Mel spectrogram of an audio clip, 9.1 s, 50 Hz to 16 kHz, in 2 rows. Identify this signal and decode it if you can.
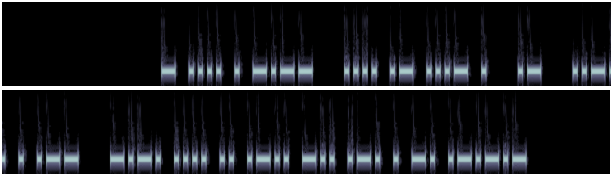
Morse code, heard as a keyed tone, about 36 wpm, 700 Hz. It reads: THEY HAVE A FEW CHILDREN.
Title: Sentences from Top 1000 Words - Review Part 1 - 35wpm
